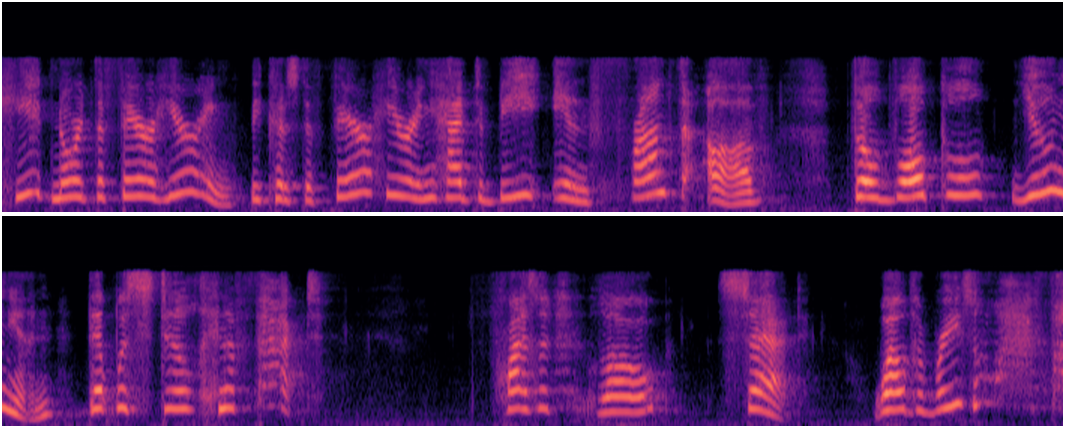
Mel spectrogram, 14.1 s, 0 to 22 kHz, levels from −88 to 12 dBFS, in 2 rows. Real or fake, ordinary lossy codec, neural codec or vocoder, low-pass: fake; Opus, 64 kbps; codec, 16 kHz in and 24 kHz out, 0.8 kbps, FocalCodec, streaming, 65536 codes; 7.2 kHz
